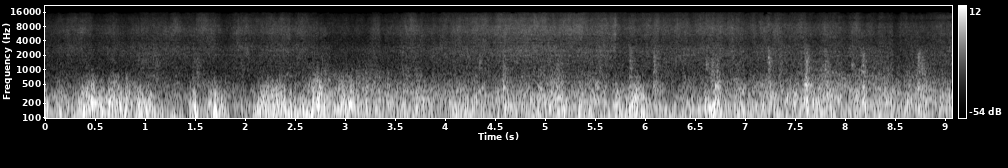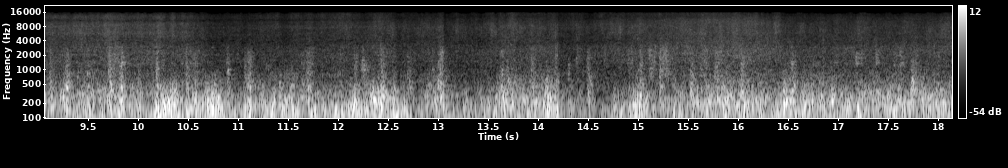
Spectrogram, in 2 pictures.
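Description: Steam hisses from a locomotive.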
